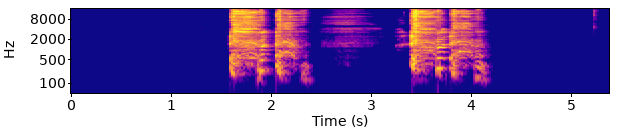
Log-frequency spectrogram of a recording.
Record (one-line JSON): {"cough_length": "5.4 s", "cough_amplitude": 32768, "cough_signal_mean_std_ratio": 0.4, "survey_phase": "alpha (2021-03-01 to 2021-08-12)", "age": "65+", "gender": "Male", "wearing_mask": "No", "symptom_none": true, "smoker_status": "Ex-smoker", "respiratory_condition_asthma": false, "respiratory_condition_other": false, "recruitment_source": "REACT", "submission_delay": "1 day", "covid_test_result": "Negative", "covid_test_method": "RT-qPCR"}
